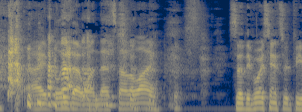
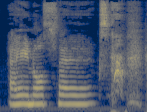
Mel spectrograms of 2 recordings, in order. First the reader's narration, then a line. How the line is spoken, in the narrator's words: a voice answered feebly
